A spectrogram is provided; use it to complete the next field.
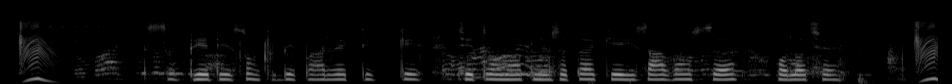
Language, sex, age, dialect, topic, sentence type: Maithili, female, 18-24, Angika, banking, statement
